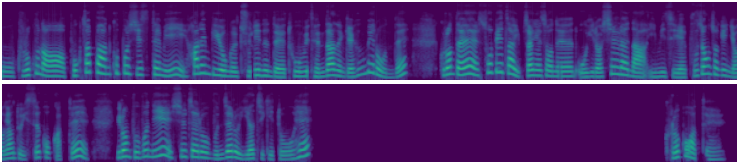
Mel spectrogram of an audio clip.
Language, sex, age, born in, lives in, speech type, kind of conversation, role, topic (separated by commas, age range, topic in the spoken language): Korean, female, 30-34, South Korea, South Korea, read, expert-assistant, asker, 온라인 쇼핑에서 쿠폰을 잘 활용하지 못하는 이유는 무엇인가요?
